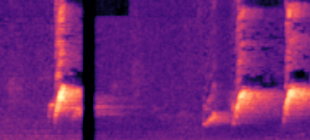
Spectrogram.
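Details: A red-whiskered bulbul gives a few loud, ringing upslurred whistles with a short silence between them, the last notes coming in quick succession.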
